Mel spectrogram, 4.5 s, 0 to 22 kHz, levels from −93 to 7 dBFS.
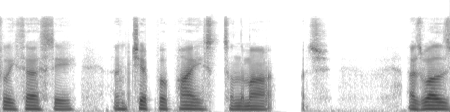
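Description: From 0.97 to 2.27 s the speech breaks into repeated stalls (stutter): nineteen brief hangs, the longest 141 ms, where the receiver's jitter buffer ran dry because packets came in late or slower than playback. Each hole is bridged by stretching the last sound, adding about 0.42 s in total, roughly a third of that stretch. Nothing drops out, so the speech drags and judders. What separates it from a freeze is the many short, closely spaced catches rather than one long halt.

At 2.70 s a single call audio freeze holds the sound for 0.32 s, until 3.04 s. The last sound carries on briefly as a fading buzz, then goes silent for about 0.25 s before the speech resumes exactly where it stopped. The likely cause is packets held up in transit long enough to empty the jitter buffer, pushing everything after it about 0.32 s later. Unlike the stutter, this is one clean gap that trails off into silence, not a chain of hiccups. 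Throughout, the audio carries the band-limited coding texture of the Opus call path, with its top near 12 kHz.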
